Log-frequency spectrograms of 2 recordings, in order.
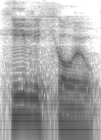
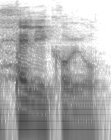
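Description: First: It is said the American way. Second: Its first part sounds like helicopter. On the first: The speaker calls it wrong. "in America, they call them helicoils" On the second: The speaker calls it right. "as in helicopter"

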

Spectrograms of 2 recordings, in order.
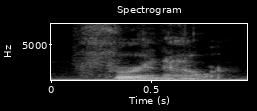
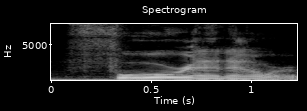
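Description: First: The word 'for' is unstressed and reduced to 'fur'. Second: The word 'for' has a full, stressed vowel. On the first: The speaker calls it right. "we de-stress for and reduce the vowel to just fur" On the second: The speaker calls it wrong. "Not for an hour"

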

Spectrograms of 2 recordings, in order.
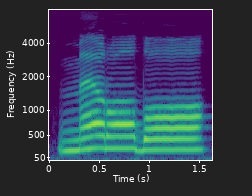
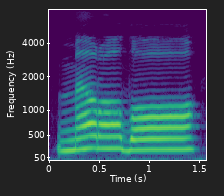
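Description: Both takes have the same delivery.

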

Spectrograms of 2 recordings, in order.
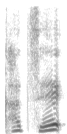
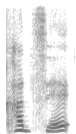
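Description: The two takes are said the same way.

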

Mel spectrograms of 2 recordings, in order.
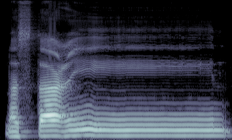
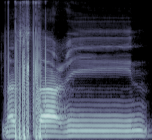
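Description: First: The long vowel is held for a medium length. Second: The long vowel is held only briefly. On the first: "তাওয়াসুত" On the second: "আমি সর্বপ্রথম আদায় করছি কসর"

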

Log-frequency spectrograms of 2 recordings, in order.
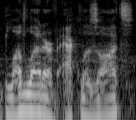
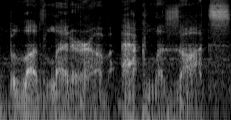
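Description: First: It is said in a normal speaking voice. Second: It is said in a whisper.

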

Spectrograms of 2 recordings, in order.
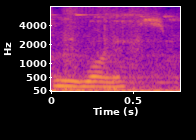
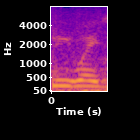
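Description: First: The surname is said as two syllables, 'Wallace'. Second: The surname is said as one syllable, 'Ways'. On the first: The speaker calls it right. "it's Lee Wallace" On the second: The speaker calls it wrong. "it's not Lee Ways"

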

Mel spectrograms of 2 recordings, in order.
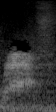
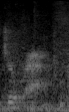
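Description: First: The first syllable is left out. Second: The first syllable is pronounced. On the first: "I'm just going to say raff instead of giraffe" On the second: "instead of giraffe"

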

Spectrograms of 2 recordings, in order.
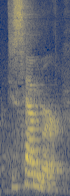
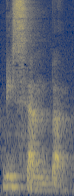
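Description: First: American accent with a strong R sound. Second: British accent with a soft R sound. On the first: "sempre com esse R muito forte" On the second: "Olha como é que o britânico vai falar"

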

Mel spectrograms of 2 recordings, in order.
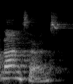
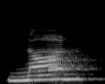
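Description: First: The stress is on the first syllable. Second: The stress is on the second syllable. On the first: Something is absurd. The speaker calls it wrong. "Not nonsense" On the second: Something is not based on the five senses. The speaker calls it right. "but nonsense. Sense. In other words, it's not predicated upon your five senses"

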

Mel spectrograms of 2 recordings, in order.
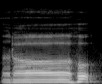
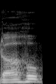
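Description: First: The word ends with a short 'u' vowel. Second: The word ends with an 'o' vowel. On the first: The speaker calls it right. "ਰਾਰੇ ਦੇ ਕੰਨੇ ਨੂੰ ਲੰਮਾ ਬੋਲ ਕੇ ਹਾਹੇ ਔਂਕੜ" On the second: The speaker calls it wrong. "ਹਾਹੇ ਨੂੰ ਹੋੜਾ ਲਗਾ ਦਿੰਦੇ ਹਨ, ਉਹ ਗਲਤ ਹੈ"

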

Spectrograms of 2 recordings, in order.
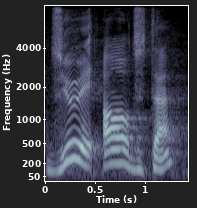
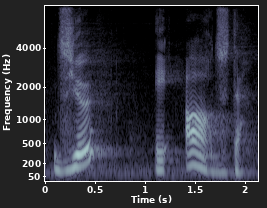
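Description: First: It is spoken at a normal pace. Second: It is spoken at a slower pace.

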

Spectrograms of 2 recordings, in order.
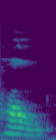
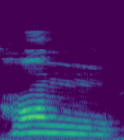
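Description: First: The word does not end on a closed M. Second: The word ends on a closed M sound. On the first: The speaker calls it wrong. "a gente não vai falar home" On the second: The speaker calls it right. "Termina com som de M"

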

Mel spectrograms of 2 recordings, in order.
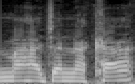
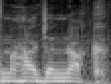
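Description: First: The name ends with an extra final vowel. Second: The name ends on a consonant, no final vowel. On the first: The speaker calls it wrong. "it's not Mahajanaka" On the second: The speaker calls it right. "it's Mahajanak"

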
